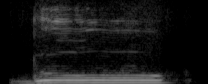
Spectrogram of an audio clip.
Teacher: बू में क्या होता है, टंग जो है ना, back of the tongue is raised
